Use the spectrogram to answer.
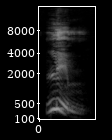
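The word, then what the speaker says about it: limb: comes after letter M whenever B comes after letter M whenever consonant B comes and after consonant M the B will be silent so we have Lim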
